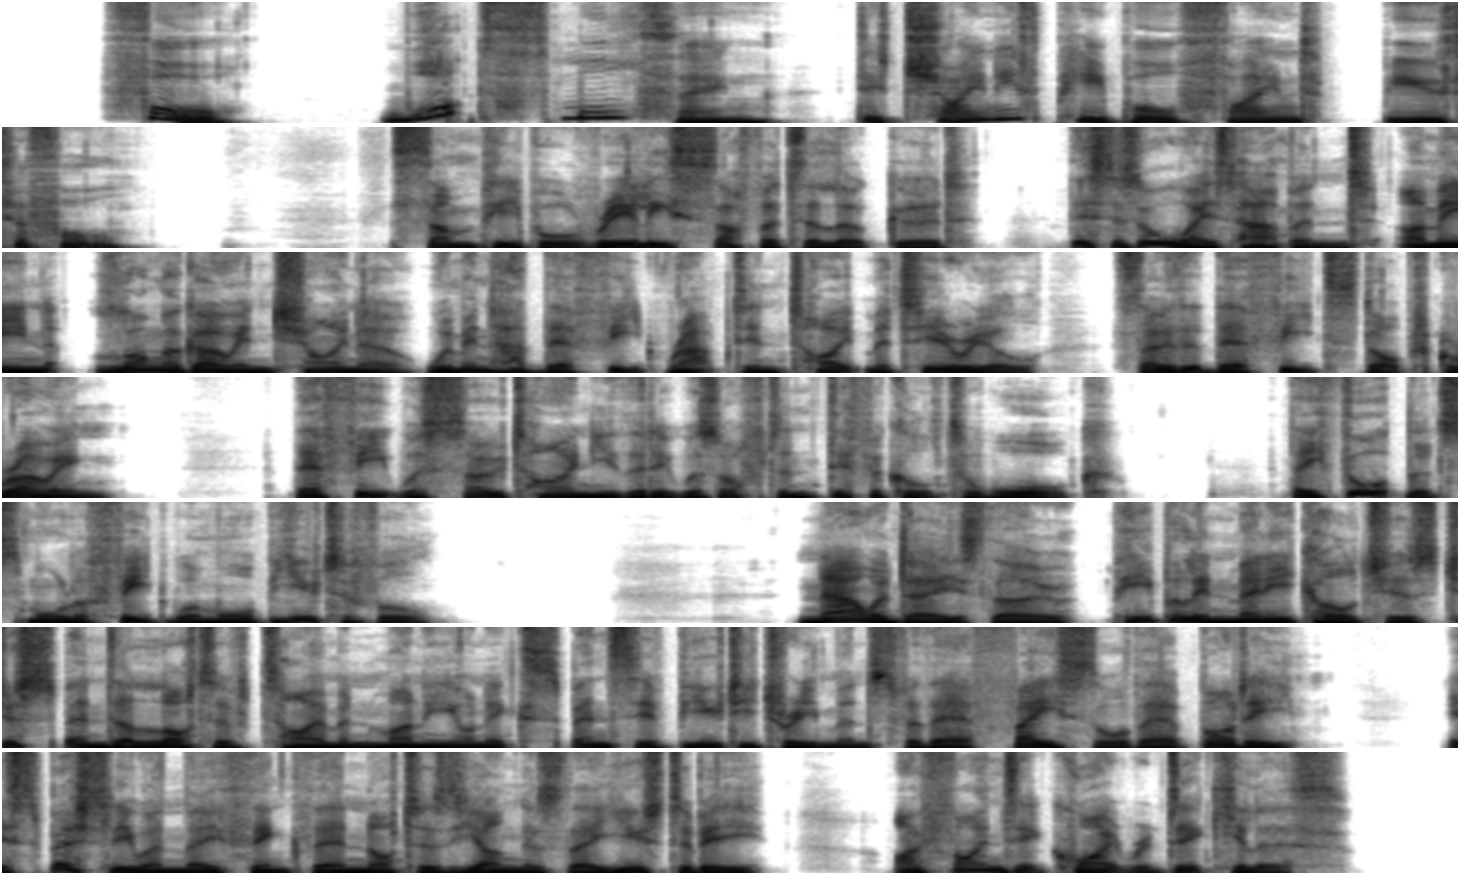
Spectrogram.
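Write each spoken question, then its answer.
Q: What small thing did Chinese people find beautiful?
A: small feet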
